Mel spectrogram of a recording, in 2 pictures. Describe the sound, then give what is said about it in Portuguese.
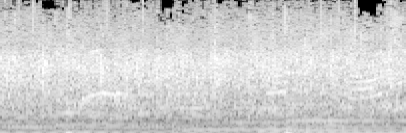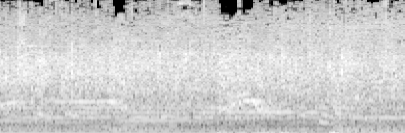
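An audience applauds at a church ministerial ordination service: dense, sustained clapping throughout, with a few louder thumps and low tonal sounds running beneath. “Você pode dar uma salva de palmas ao nosso Deus, porque Ele é bom demais.”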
